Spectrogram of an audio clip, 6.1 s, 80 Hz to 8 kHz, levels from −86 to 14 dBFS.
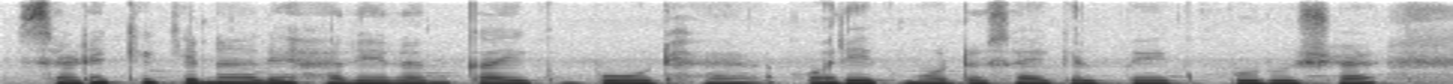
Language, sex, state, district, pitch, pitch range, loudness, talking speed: Hindi, female, Jharkhand, Ranchi, 230 Hz, 220-240 Hz, -14 LUFS, 170 wpm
